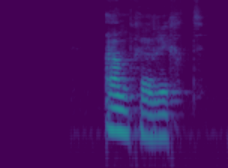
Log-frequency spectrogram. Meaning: past participle of aanrichten
- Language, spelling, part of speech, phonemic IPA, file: Dutch, aangericht, verb / adjective, /ˈaŋɣəˌrɪxt/, Nl-aangericht.ogg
